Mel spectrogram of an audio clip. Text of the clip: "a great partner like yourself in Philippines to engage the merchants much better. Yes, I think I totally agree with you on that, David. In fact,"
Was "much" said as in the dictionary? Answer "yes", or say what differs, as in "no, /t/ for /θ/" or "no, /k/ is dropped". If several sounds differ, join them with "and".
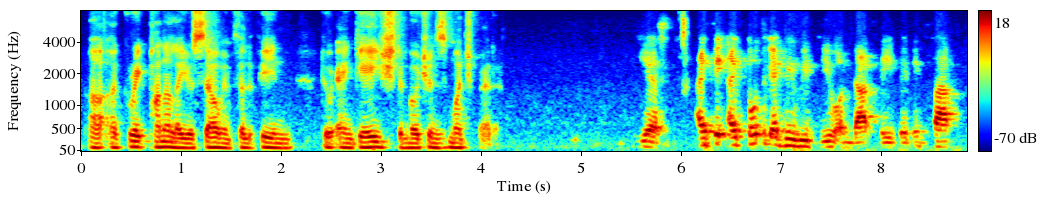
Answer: yes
